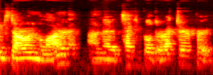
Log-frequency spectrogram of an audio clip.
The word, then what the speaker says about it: Millard: Mard. Uh yeah you did. Right on. Okay. I've heard it pronounced a couple different ways.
